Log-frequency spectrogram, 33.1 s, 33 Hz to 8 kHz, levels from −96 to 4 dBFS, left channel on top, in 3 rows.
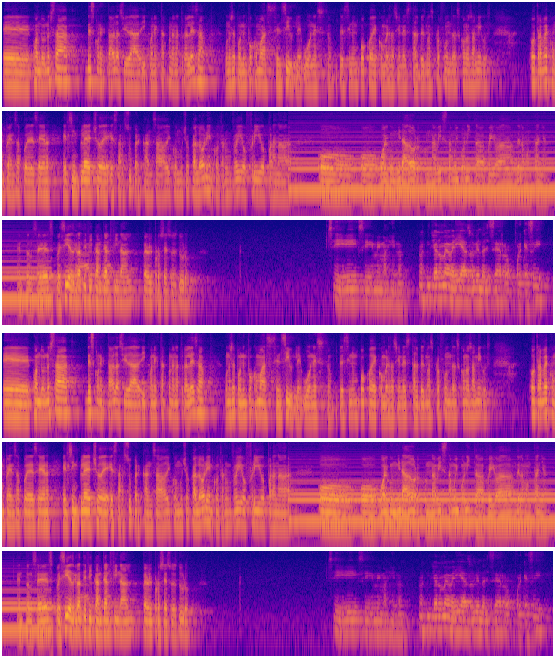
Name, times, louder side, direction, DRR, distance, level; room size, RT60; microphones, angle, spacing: voice 1, 0.0-4.1 4.4-10.1 10.5-16.9 17.4-22.0 22.4-25.9, right 2 dB, 60° right, 1.0 m, -27 dB
sound 1, 16.8-23.1, right 2 dB, 5° right, 1.0 m, -28 dB
voice 2, 23.5-24.3 28.6-30.2 30.4-33.0, left 2 dB, 85° left, 1.5 m, -34 dB
30.0 x 20.5 x 7.1 m
head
